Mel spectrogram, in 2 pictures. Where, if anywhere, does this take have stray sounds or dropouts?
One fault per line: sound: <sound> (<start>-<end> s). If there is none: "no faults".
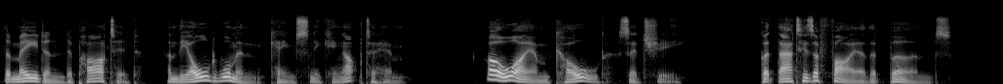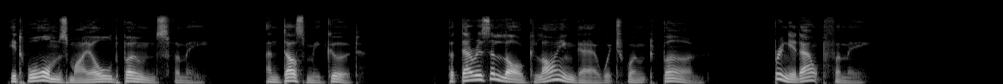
no faults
